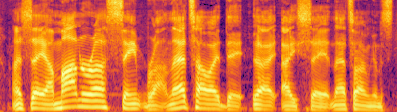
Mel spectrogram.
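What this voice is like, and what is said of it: Speaks with a noticeable accent. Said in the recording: “if the emphasis is wrong, I'm just going to blame it on my accent”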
